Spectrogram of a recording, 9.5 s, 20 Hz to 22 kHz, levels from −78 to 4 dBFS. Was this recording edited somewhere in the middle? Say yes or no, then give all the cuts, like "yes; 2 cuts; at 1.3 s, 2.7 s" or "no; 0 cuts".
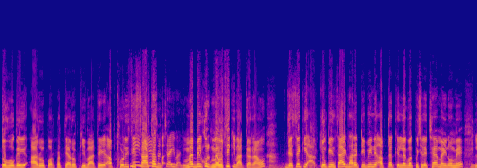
yes; 1 cut; at 6.2 s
